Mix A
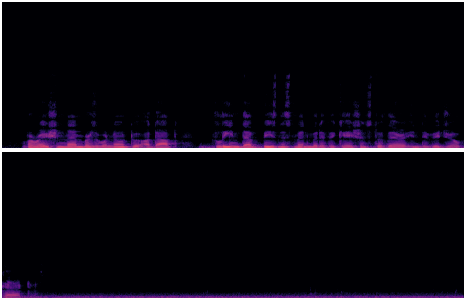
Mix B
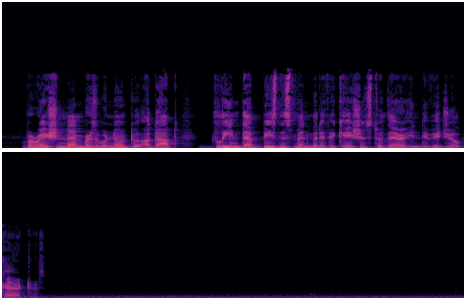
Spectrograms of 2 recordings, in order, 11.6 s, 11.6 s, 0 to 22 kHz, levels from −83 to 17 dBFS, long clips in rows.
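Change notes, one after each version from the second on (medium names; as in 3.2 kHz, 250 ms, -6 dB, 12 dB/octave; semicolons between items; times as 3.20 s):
speech: remove boxcar filter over 30 samples; background -5.5 dB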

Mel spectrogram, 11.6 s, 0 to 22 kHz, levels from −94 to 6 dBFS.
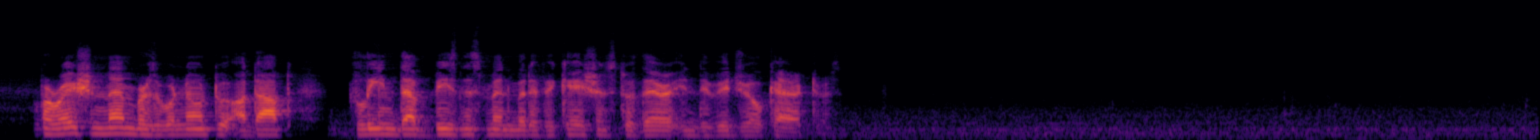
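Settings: speech: add distance through air 250 m; master: add three-band isolator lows -20 dB, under 450 Hz, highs -18 dB, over 2.8 kHz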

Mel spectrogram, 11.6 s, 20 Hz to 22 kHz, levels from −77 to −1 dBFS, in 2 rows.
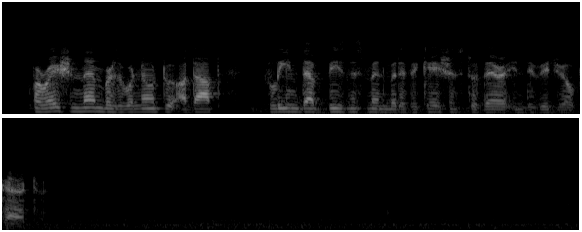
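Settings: speech -8.0 dB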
